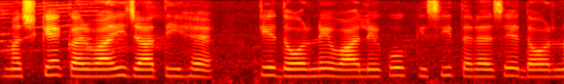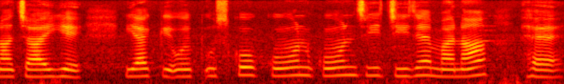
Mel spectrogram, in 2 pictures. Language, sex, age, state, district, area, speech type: Urdu, female, 18-30, Bihar, Saharsa, rural, spontaneous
